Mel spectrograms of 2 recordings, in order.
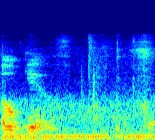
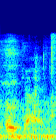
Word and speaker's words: ogive: And no, yes, I know it looks like Ogive, but it's not. You pronounce it Ogive.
